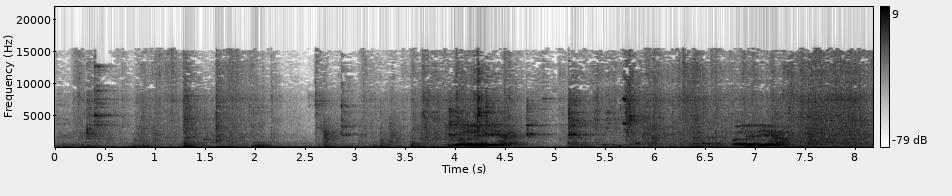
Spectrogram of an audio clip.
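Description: Indistinct conversation at a family meal, with clinks and knocks of dishes and cutlery; a couple of sharp knocks come in the first two seconds and voices rise around the middle and near the end.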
